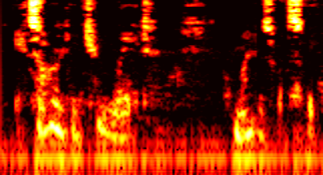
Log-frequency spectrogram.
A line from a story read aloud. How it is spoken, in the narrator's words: Andretti whispers to Wolfgang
